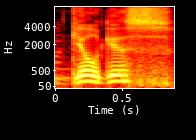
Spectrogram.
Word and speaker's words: Gilgus: Apologize to Macy Gilgus and her family and the entire Bulldog universe. It's a hard G. It is a hard hard G.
